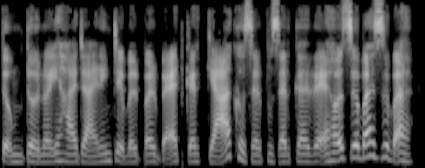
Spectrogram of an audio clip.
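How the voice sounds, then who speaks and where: A woman's voice: low-pitched, normal speed, no echo, studio quality, pitched below the performer's own voice, lightly acted. A woman voicing a bossy mother-in-law who scolds her daughter-in-law sharply. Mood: scolding.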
